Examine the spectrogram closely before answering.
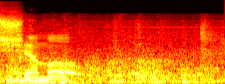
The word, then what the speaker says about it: Chameau: Well, I'm going to be mispronouncing Michael's name all day, so I might as well start now. It's Chameau.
